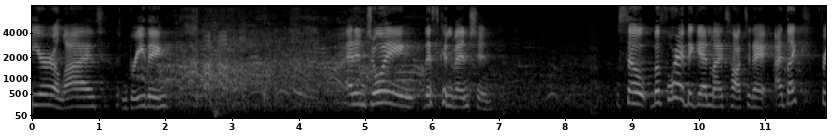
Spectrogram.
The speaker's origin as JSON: {"language": "English", "region": "Tennessee", "country": "United States", "tie": "born or raised there", "said": "I started as a chemistry major in a college in Tennessee, because that's my home state."}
